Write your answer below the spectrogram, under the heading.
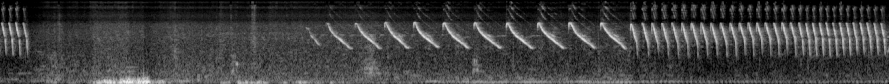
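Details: Canary in breeding condition singing as a training model for other canaries: after a low thump and quiet start, a run of sharp descending whistled sweeps, then a fast even trill of rapid high chirps repeated many times per second.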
